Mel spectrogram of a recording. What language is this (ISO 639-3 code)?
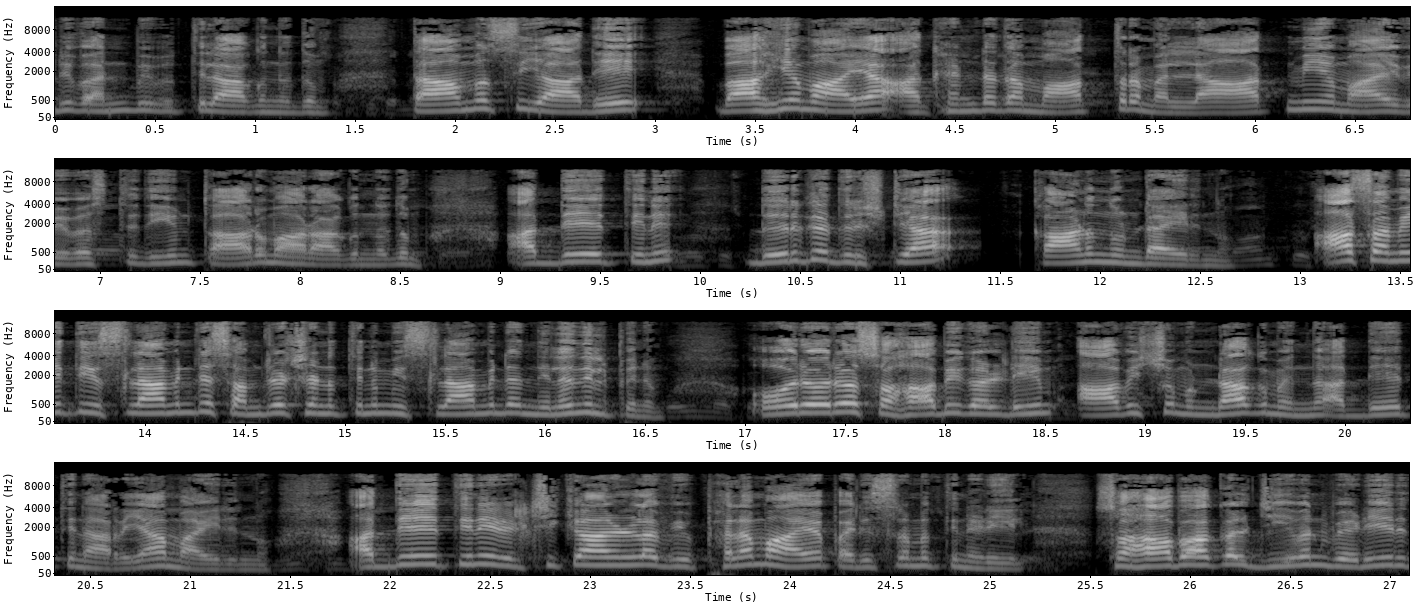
mal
